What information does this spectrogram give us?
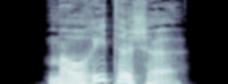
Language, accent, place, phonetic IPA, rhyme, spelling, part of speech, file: German, Germany, Berlin, [maʊ̯ˈʁiːtɪʃə], -iːtɪʃə, mauritische, adjective, De-mauritische.ogg
- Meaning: inflection of mauritisch: 1. strong/mixed nominative/accusative feminine singular 2. strong nominative/accusative plural 3. weak nominative all-gender singular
